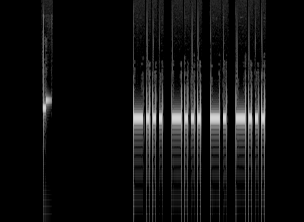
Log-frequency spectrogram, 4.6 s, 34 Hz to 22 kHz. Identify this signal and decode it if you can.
Morse code, heard as a keyed tone, about 25 wpm, 700 Hz. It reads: BBNB
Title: All Cut Numbers - 4-Digit 25wpm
